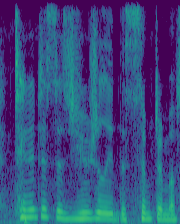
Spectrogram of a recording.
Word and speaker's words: tinnitus: community we pronounce it tinitus because the pronunciation itis assumes that that's the disease tinitus is usually the symptom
